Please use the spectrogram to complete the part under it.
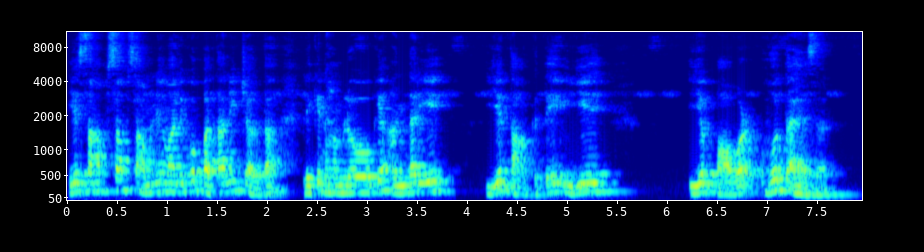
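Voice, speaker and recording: A man teaching English vocabulary in Hindi, spelling words letter by letter and drilling pronunciation in a slow, drawn-out way, often calling his listeners sir. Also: a little high. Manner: addresses viewers as sir and bhai. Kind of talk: Hindi vocabulary lesson with repeat-after-me drills. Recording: roomy echo, voice from a distance.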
